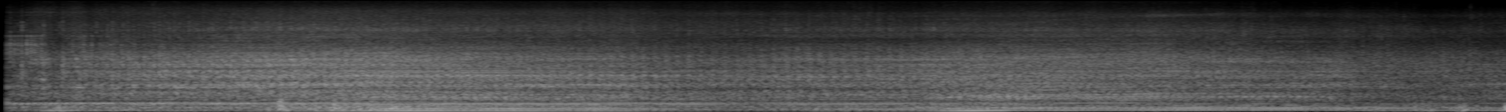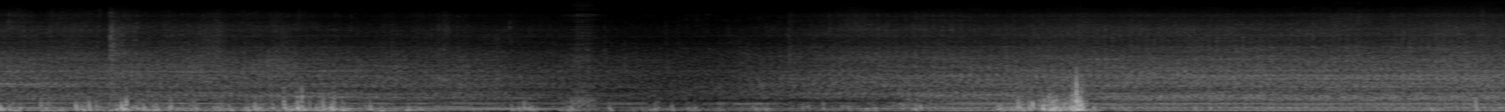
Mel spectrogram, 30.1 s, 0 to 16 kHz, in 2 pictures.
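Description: Volvo FL6 fire truck's turbocharged, intercooled diesel engine running. It is loudest at first, fades as the truck moves off into the distance, then grows louder again as the truck comes back. A brief loud burst comes a few seconds before the end.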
